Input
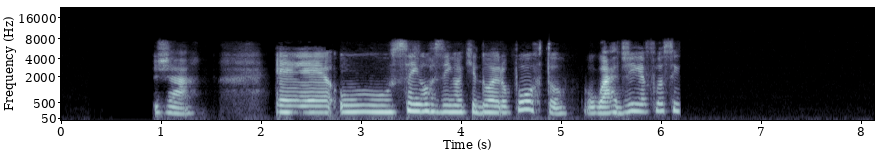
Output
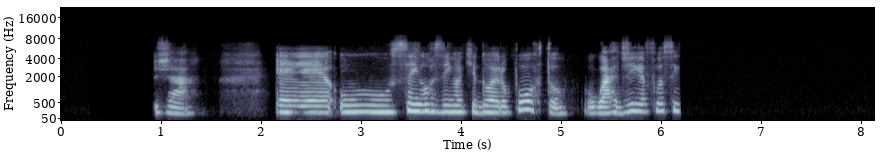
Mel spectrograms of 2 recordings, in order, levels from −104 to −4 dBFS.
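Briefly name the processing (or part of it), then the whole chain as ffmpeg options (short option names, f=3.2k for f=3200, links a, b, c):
Bluetooth headset: -af "highpass=f=150:w=0.5412,highpass=f=150:w=1.3066,aresample=16000,aresample=44100,volume=-2.5dB" -ar 16000 -c:a sbc -b:a 64k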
